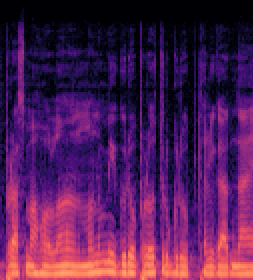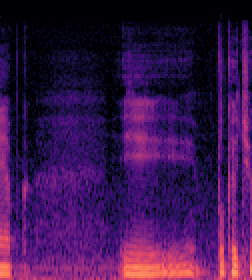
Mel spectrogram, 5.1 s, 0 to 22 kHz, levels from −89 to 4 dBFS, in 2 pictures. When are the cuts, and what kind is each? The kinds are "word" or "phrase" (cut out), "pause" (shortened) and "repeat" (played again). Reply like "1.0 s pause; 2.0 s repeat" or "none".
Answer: none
